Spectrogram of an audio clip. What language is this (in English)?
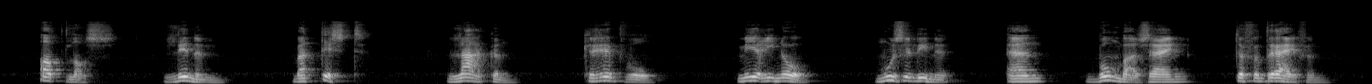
Dutch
